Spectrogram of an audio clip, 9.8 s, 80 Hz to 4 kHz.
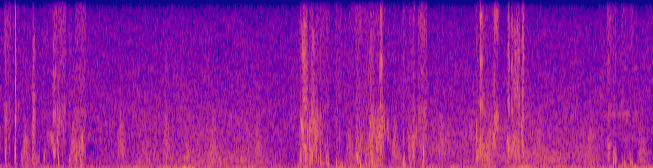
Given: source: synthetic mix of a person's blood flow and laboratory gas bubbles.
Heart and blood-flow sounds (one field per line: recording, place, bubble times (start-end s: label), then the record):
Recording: Doppler ultrasound of blood flow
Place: subclavian vein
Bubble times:
0.00-0.02 s: bubbles
0.05-0.60 s: bubbles
0.65-0.99 s: bubbles
1.02-1.07 s: bubbles
1.12-1.29 s: bubbles
4.46-4.96 s: bubbles
5.01-5.12 s: bubbles
5.24-5.93 s: bubbles
6.02-6.41 s: bubbles
7.12-7.49 s: bubbles
7.59-7.90 s: bubbles
9.09-9.27 s: bubbles
9.32-9.51 s: bubbles
From the record:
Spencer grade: 3 (all of the cardiac periods contain showers or single bubble signals, but not dominating or overriding the cardiac motion signals)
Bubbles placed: anywhere in the cardiac cycle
